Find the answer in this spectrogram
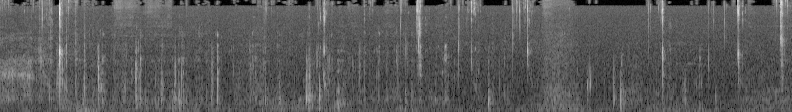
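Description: Close-miked biting and chewing of crunchy breaded chicken wings: irregular sharp crunches as the breading is bitten and chewed.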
